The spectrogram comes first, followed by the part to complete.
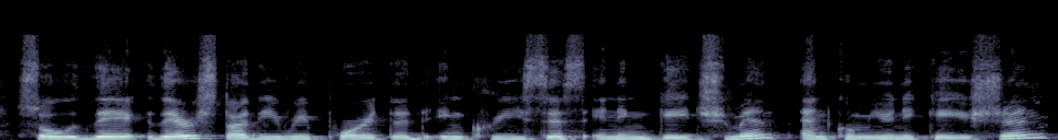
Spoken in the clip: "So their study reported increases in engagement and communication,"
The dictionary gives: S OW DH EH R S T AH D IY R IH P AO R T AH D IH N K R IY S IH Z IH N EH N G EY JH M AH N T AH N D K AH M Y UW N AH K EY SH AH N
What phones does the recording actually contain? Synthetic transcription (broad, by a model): S OW DH EH R S T AH D IY R IH P AO R T AH D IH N K R IY S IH S IH N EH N G EY JH M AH N T AH N D K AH M Y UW N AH K EY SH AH N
